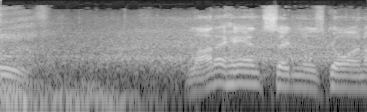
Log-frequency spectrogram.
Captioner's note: cheering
